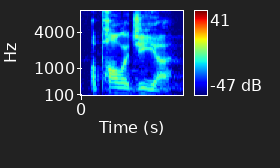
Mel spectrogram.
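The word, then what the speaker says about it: ἀπολογία: say this I gota look at my notes apologia we get the word apologize but we use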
